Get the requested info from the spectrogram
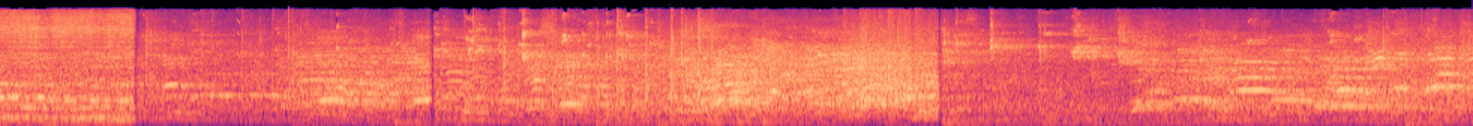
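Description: Live sound of a college basketball game in a large hall: a basketball dribbling on the hardwood court amid crowd voices. Background music plays briefly at the start and cuts off about a second in; the crowd noise swells in the middle and drops abruptly a little before the end.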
